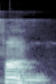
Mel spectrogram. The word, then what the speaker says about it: van: একটা কথা এখানে জানিয়ে রাখি বেডভেনের নামটা যদি আপনি ভালো করে দেখেন তাহলে দেখবেন মাঝখানের নামটা হচ্ছে ফান ভি এ এন ওটা উচ্চারণ হবে ফান লুতবেশ ফান বেঠুন এই ফান কথাটার অর্থ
